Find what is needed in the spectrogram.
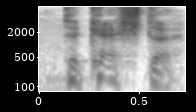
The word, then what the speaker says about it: Takeshita: Was it Takeshita? – Takeshita. Yeah.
